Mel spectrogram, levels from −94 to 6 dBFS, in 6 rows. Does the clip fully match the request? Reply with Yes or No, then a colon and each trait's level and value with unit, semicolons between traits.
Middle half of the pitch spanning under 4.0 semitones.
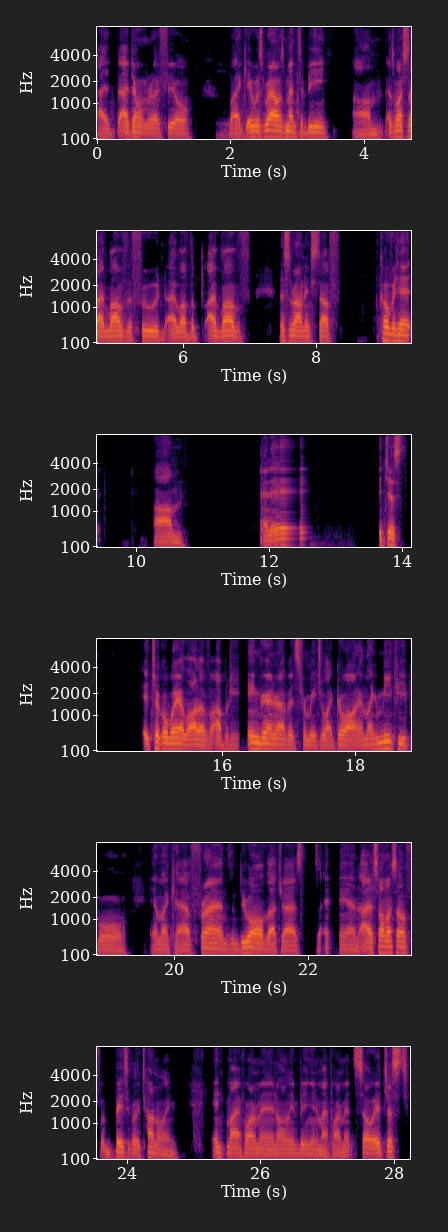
Yes: average, 3.1 semitones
